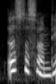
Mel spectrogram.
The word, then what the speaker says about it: Östersund: Right, because, you know, he was that he was the miracle worker at Östersund, or how should I pronounce that? – Östersund, yeah.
